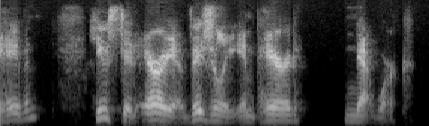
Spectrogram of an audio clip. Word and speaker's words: HAVIN: speak to the president of haven pronounced how anyone should say haven houston area visually impaired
